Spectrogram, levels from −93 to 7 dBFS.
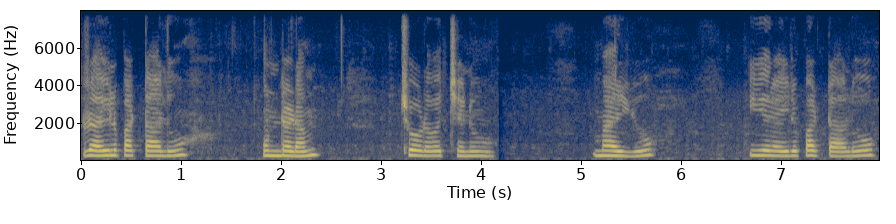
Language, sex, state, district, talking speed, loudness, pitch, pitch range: Telugu, female, Andhra Pradesh, Guntur, 60 wpm, -16 LUFS, 260 Hz, 245-270 Hz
